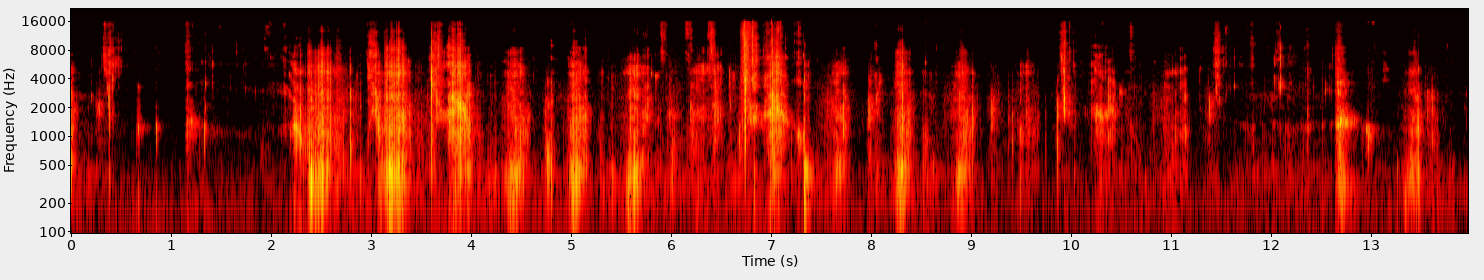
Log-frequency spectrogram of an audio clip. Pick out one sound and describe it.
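A young woman bites into chalky rock with sharp crunches close to a microphone.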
